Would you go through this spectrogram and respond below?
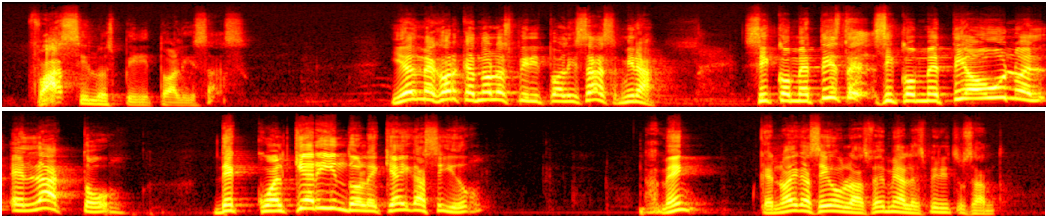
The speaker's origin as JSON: {"language": "Spanish", "country": "Guatemala", "accent": "chapín", "said": "yo como soy chapín, Hablo como chapín"}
